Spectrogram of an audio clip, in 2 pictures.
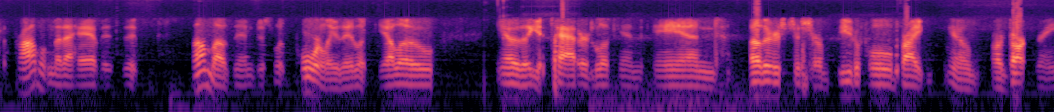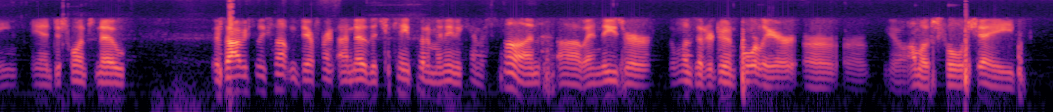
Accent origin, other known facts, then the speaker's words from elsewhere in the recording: Baton Rouge, Louisiana, United States; I guess I transplanted a bunch from my home town of Baton Rouge, brought them over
